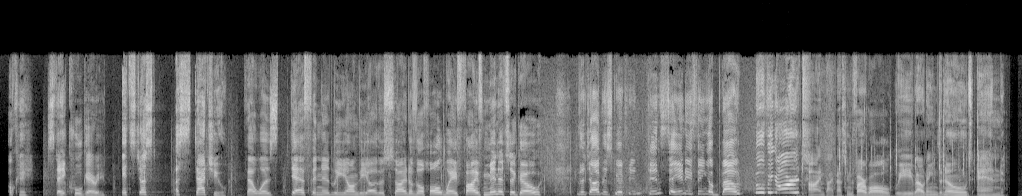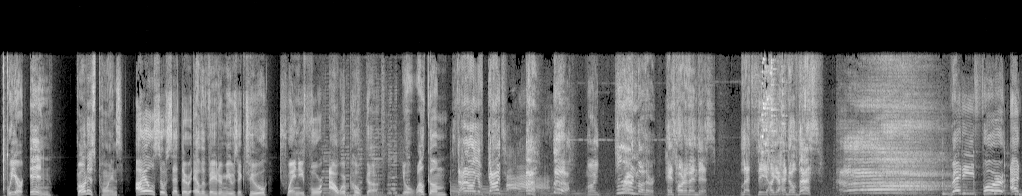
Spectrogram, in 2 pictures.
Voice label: Character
